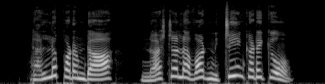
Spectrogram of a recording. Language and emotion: Tamil, happy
